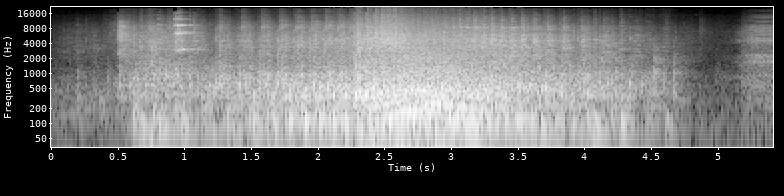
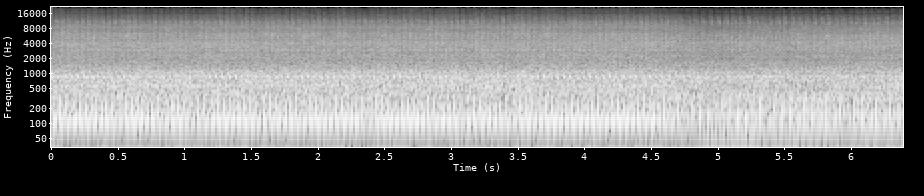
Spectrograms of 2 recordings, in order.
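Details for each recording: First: Lawnmower engine with automatic choke on an outboard rig, temporary fuel supply: catches, revs into a rapid even putter about four seconds, then dies as fuel runs out; sounds just like a lawnmower, runs normally. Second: Small single-cylinder lawnmower engine on an outboard rig, flywheel possibly too small: loud chatter runs unevenly, then sags and stumbles when throttled too fast, shaking a lot; owner fears a bent crank, cause unknown.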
